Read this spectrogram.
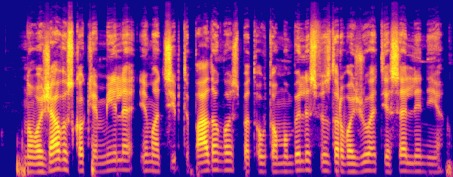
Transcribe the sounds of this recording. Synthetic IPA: nʊʋɐʒʲæːʋʊskoːkʲɛmʲiːlʲɛʔɪmɐt̪ʲsʲḭːpʲt̪ʲɪpɑːd̪ɐŋɡoːsbʲɛt̪ʰɒʊt̪omɔbʲɪlʲɪsʋʲɪzd̪ɐɾʋɐʒʲuɔjɛt̪ʲiɛsʲɛlʲɪnʲɪjɛ

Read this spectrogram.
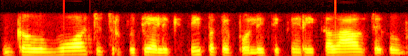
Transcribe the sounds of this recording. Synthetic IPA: ɡɐlˠʋoːt̪ʲɪt̪ɾʊpʊt̪ʲeːlʲɪkʲɪ̥t̪ɐɪpaːpʲiɛpoːlʲɪt̪ʲɪkɐɾʲɛɪkɐlˠɐʊt̪ʲɪɡɐlˠbu

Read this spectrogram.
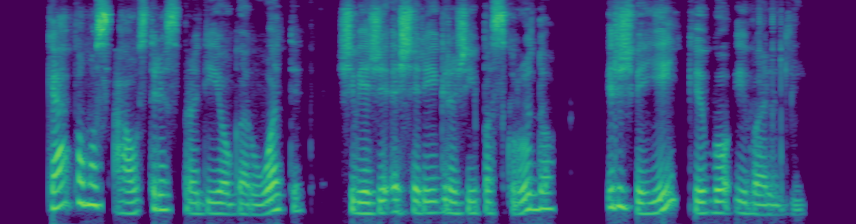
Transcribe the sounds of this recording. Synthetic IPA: kʲæːpɐmoːsɑˑʊsʲt̪ʲɾʲeːspɾɐd̪ʲeːjoːɡɐɾuɔt̪ʲɪ | ʃʲʋʲiɛʒʲɪʔɛʃʲɛɾʲɛɪɡɾɐʒʲɛɪpɐskɾʊd̪oː | ɪɾʒʲʋʲɛjɛɪɡʲɪboːʔiːʋɐlʲɡʲiː

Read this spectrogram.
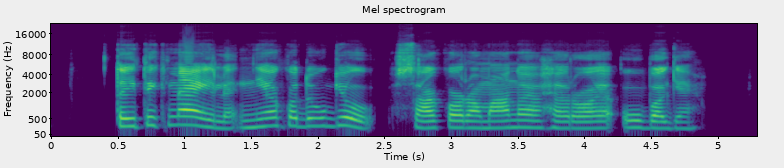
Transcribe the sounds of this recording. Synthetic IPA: t̪ɐɪt̪ʲɪkmʲæˑɪlʲɛnʲiɛkoːd̪ɒʊɡʲɛʊsɑːkoːɾɔmɑːnoːjoːɦʲɛɾoːjɛʔuːbɐɡʲɛ

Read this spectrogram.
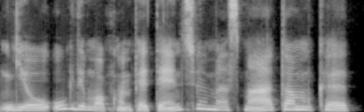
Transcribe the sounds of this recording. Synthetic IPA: jɛʊʔuːɡd̪ʲiːmoːkoːmʲpʲɛt̪ʲɛnʲt̪sʲɪjuːmʲɛsmɑːt̪oːmkɐt̪

